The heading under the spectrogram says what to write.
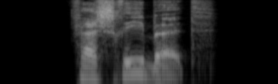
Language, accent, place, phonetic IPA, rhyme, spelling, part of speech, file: German, Germany, Berlin, [fɛɐ̯ˈʃʁiːbət], -iːbət, verschriebet, verb, De-verschriebet.ogg
- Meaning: second-person plural subjunctive II of verschreiben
